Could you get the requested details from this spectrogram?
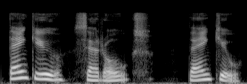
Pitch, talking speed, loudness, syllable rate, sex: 220 Hz, 145 wpm, -16 LUFS, 3.7 syllables/s, female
